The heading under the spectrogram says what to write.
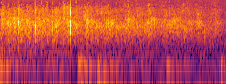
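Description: Audience clapping, faint: a few sharp, evenly spaced claps open, then a soft, steady patter of scattered applause carries on to the end, with no voices.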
